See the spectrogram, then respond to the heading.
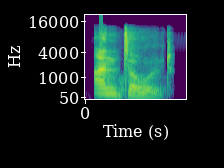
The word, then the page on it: untold: Indian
